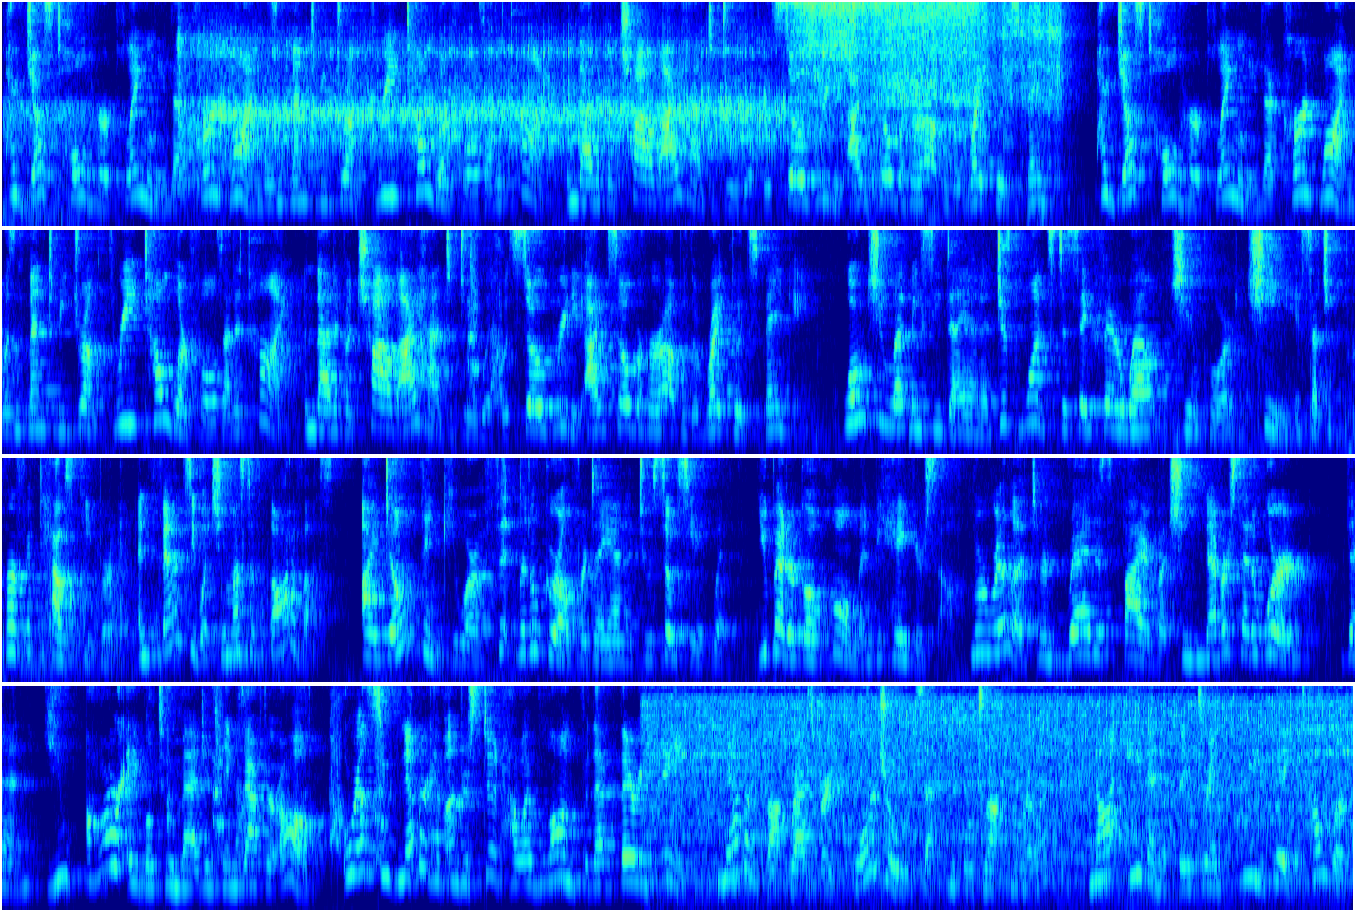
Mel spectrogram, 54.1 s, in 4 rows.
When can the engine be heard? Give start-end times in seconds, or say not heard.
0.0-10.6, 47.0-54.0.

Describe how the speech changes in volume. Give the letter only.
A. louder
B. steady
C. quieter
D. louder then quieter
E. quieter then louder
B.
